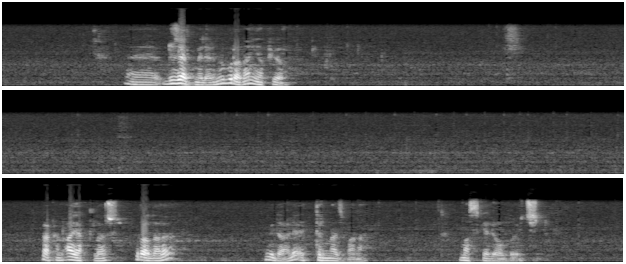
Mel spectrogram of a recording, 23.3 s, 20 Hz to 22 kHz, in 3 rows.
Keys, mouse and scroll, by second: 18.8-23.3 drag.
